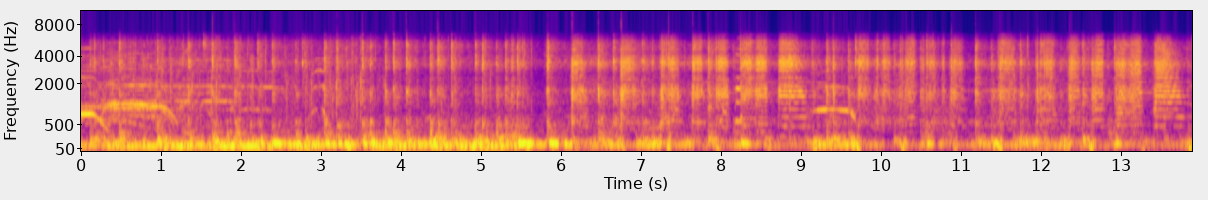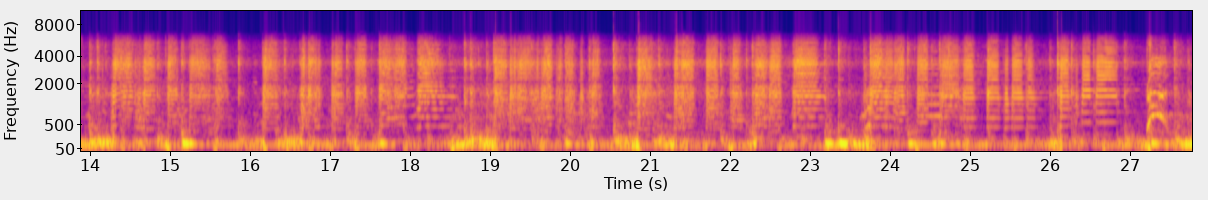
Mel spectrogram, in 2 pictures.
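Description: Live Celtic rock band playing, with a busy drum kit to the fore and trombones.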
